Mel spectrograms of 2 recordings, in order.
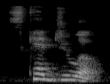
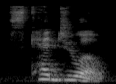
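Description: First: The ending is drawn out into two syllables. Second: The same.

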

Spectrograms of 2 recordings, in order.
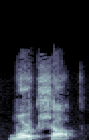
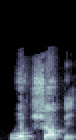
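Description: First: The word is said in a non-Brazilian pronunciation. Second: The word is said in a Brazilian pronunciation. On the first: The speaker calls it wrong. "not workshop" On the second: The speaker calls it right. "We say workshop"

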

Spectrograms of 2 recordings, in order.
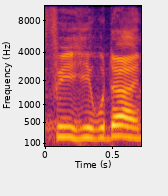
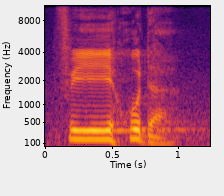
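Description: First: The two h sounds are pronounced separately. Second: The two h sounds are merged into one. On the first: "kita baca fihi huda" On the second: "dia idgham"

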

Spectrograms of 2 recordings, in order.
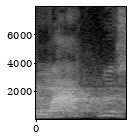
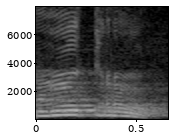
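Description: First: The first vowel sounds like 'a'. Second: The first vowel sounds like 'u'. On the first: The speaker calls it right. "মানে মাকরু" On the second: The speaker calls it wrong. "মাকরু শব্দ ঠিকভাবে বলে না"

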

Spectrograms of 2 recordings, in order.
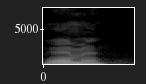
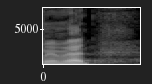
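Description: First: It is said quietly, with little energy. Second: It is said loudly, with lots of energy.

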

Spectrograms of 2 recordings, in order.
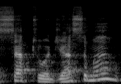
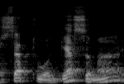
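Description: First: It is said the everyday English way. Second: It is said the classical Latin way.

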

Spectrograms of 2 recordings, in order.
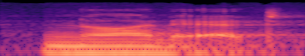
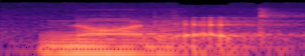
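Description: Both takes have the same delivery.

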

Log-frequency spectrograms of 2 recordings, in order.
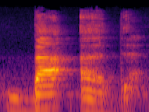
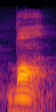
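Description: First: The vowel is broken by a throat catch. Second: The vowel runs smoothly with no throat catch. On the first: The speaker calls it right. "You have to learn the pronunciation" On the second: The speaker calls it wrong. "It's not really bad"

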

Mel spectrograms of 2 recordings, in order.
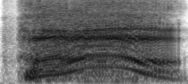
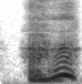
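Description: First: It is in a gruff New York trucker voice. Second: It is a typical anime dub reaction sound.

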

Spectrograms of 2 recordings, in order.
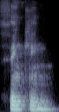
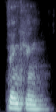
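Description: First: The word is said softly and gently. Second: The word is said in a harsher, firmer tone. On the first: The speaker calls it right. "you want to use a very soft tone" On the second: The speaker calls it wrong. "as opposed to"

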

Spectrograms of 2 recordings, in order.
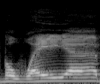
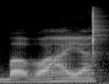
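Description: First: The middle consonant is a plain W sound. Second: The middle consonant sounds almost like a V. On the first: "I was calling it Buwaya because that is way" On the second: "almost like a V in there, like Buwaya"

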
